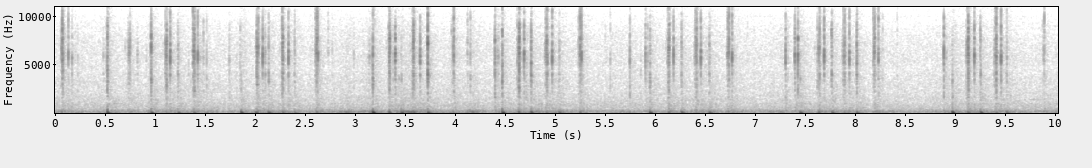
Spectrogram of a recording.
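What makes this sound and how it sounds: Long pink nails click the handles and tap the frame of a small metal eyelash curler held close to the mic. The result is a quiet, irregular stream of short, crisp clicks and light ticks with bright edges over soft low thumps. Each sound dies away almost instantly.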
